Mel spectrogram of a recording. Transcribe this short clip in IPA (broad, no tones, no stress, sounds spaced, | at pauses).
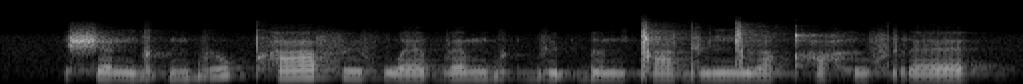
ʃ ɛ ŋ ɡ ɨ ʔ m b ɨ u̯ kʰ a f y f w ɛ b ɛ m b ɨ ɡ͡b y ʔ ɗ ɨ n ǀ a d y ŋ͡ǀ ɨ i̯ qʰ ə h ɨ f r ɛ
